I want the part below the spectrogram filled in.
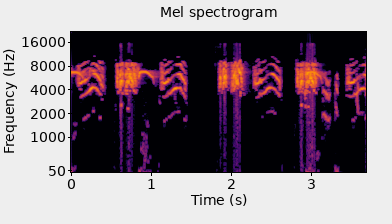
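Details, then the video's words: Sooty-headed bulbul calls used as a lure to draw wild birds together: bursts of high, thin chevron-shaped chirps in short clusters, separated by brief pauses. "suara pikat burung kecil sogon bikin sogon liar cepat ngumpul"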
